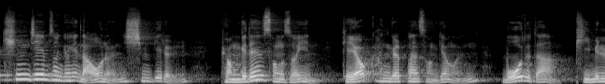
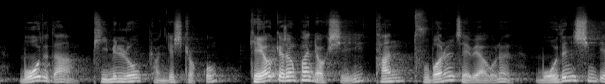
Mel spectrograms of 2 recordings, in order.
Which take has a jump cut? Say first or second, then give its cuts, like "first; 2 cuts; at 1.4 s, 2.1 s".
second; 1 cut; at 2.3 s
